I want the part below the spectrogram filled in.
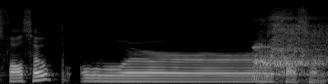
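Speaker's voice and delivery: "False hope or false hope?" dragged out slowly, deadpan; slow drawn-out mock question. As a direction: stretch every word as a mock dilemma. Joke choice for the Panthers.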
